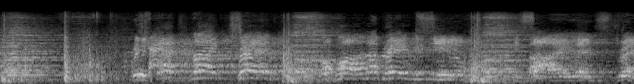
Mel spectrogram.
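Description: Theatre orchestra playing with a men's chorus singing, broken by several irregular heavy thumps of feet stamping on a wooden stage.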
